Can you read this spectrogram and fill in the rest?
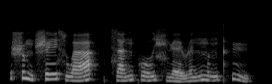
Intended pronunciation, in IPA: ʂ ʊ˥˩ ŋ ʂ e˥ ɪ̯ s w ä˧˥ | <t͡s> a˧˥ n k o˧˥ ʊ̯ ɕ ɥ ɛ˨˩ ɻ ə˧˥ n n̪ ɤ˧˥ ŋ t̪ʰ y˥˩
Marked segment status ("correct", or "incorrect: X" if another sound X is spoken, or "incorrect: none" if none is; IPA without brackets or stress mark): correct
